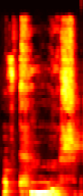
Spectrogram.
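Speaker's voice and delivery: high, loud cheerful reply; young boy answering, high and eager; bright boy's voice. A narrator's reading.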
